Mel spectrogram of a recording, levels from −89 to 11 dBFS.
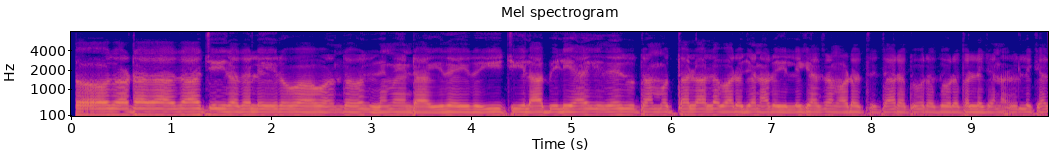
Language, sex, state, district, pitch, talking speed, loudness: Kannada, male, Karnataka, Mysore, 105 Hz, 130 wpm, -27 LUFS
